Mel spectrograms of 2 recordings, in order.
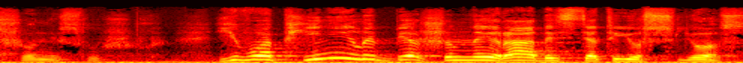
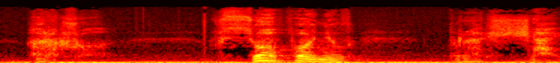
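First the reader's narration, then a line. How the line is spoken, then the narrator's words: Whisper. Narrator (Russian): шепнул он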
